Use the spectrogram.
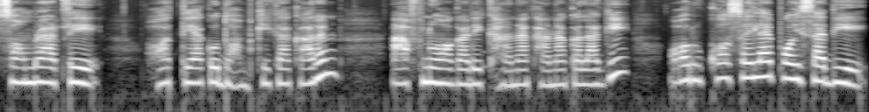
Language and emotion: Nepali, fearful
